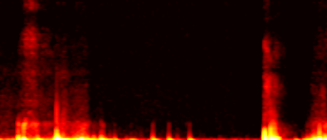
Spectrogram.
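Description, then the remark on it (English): A loud, sputtering fart: a rumbling low burst, then three quick little pops, followed by another wet, blubbery blast at the end. “That was not even a good fart.”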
